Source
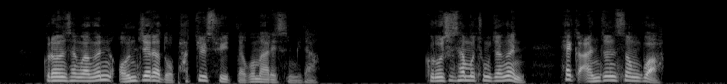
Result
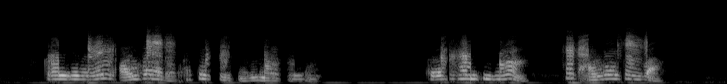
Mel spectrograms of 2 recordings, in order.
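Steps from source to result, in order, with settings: dead-time distortion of 0.27 ms; frequency shift +67 Hz; chorus voices 2, 0.43 Hz, delay 26 ms, depth 3 ms; step-sequenced low-pass 3.4 Hz 300–2600 Hz; trim -2.5 dB

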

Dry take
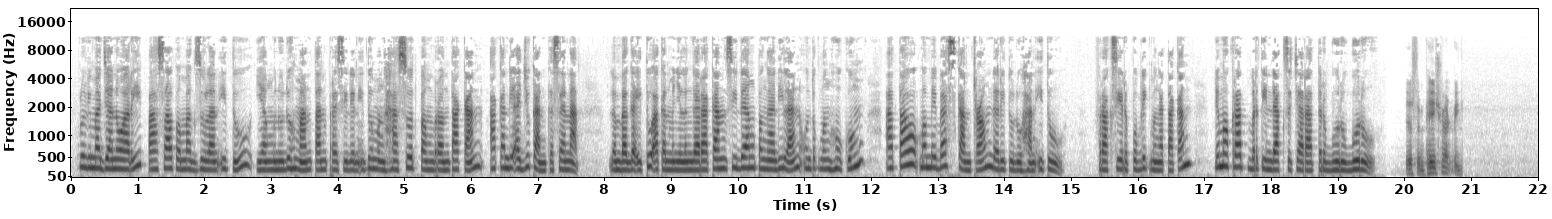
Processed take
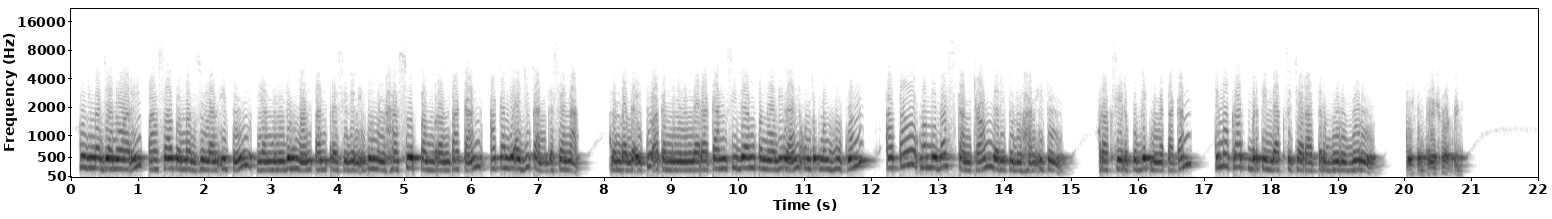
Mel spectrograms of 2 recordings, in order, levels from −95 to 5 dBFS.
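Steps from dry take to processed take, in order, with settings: waveshaping leveller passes 5; tilt shelf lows +5.5 dB, about 930 Hz; hum notches 60/120/180/240/300/360/420/480/540 Hz; auto-wah 480–1200 Hz, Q 18, down, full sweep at -16.5 dBFS; distance through air 110 m; trim +7.5 dB

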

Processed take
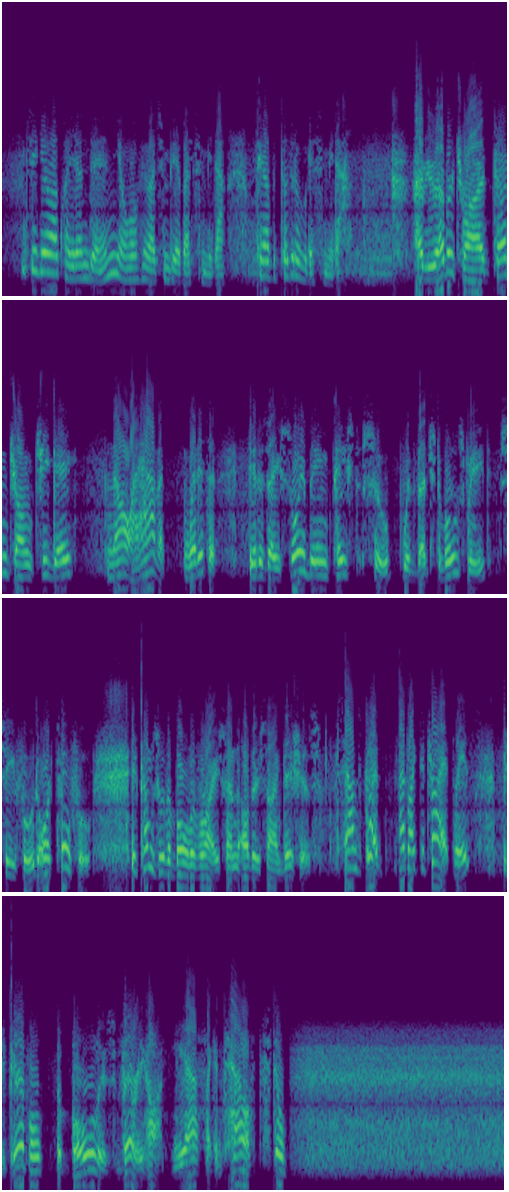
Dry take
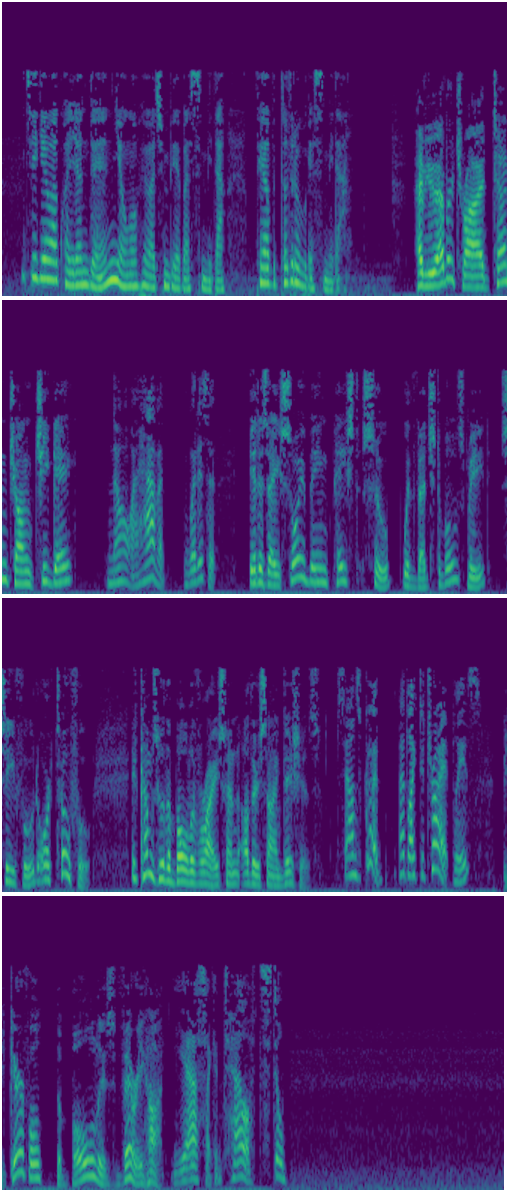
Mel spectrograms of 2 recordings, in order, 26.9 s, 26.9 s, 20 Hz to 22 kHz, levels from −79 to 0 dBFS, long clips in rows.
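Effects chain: recorder AGC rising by 52 dB/s; mistuned SSB +91 Hz 410–2300 Hz; saturation -16.5 dBFS, distortion -14 dB; band-stop 1.2 kHz, Q 5.3; tape noise reduction on one side only encoder only; trim +2.5 dB

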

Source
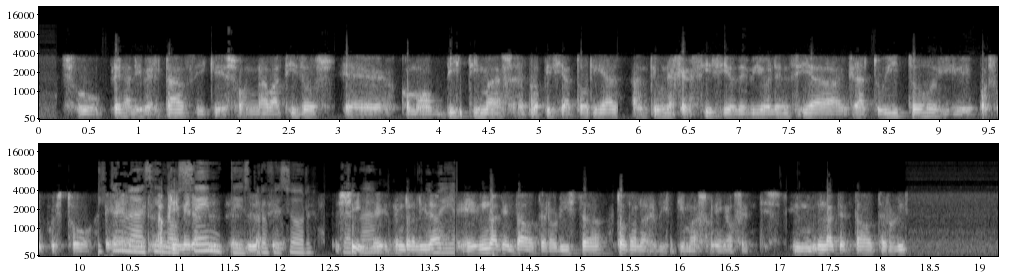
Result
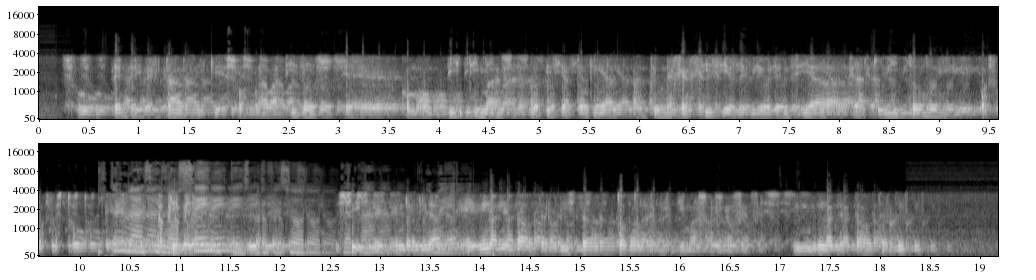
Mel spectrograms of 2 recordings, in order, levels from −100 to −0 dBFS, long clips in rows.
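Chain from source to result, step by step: tape echo 164 ms, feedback 44%, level -5 dB, low-pass 5 kHz

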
